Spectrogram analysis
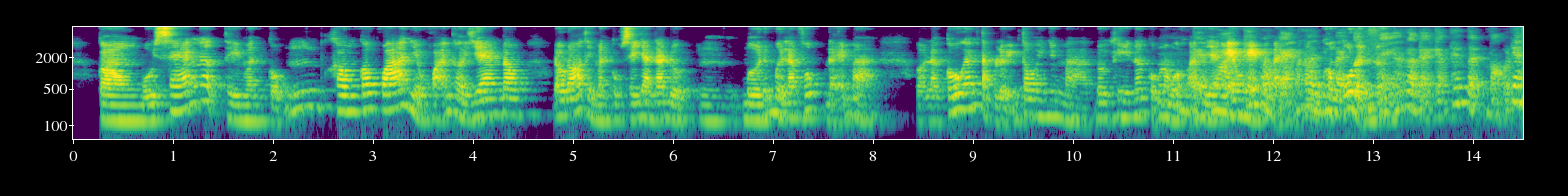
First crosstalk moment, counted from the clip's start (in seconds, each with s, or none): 10.8 s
